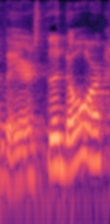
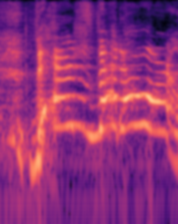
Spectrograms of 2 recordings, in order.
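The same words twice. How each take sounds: First: Said in the usual way. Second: High, drawn-out yell after someone; mock yelling. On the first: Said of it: "Chanel number one is, like". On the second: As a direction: imitate yelling someone out, louder and much higher. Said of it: "like, yelling after her".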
